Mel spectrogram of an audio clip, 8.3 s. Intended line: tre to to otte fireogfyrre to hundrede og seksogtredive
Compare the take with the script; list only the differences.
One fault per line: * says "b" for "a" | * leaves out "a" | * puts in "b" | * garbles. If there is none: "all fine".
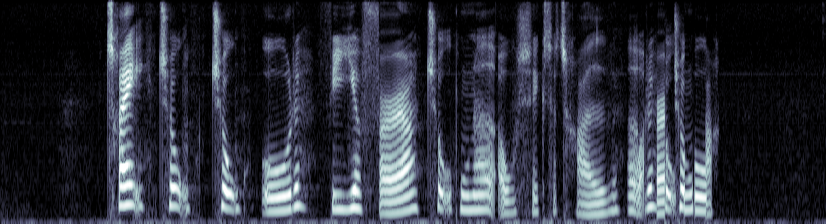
* garbles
